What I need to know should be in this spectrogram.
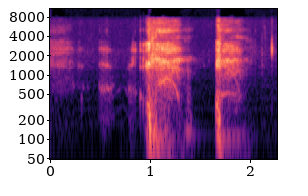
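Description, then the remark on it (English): Someone sneezes: a few quick breathy intakes, then two sharp, explosive bursts in close succession, loud, with no speech around them. “Excuse me. Bless you.”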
